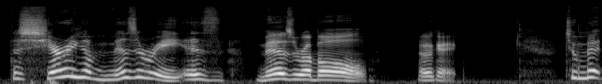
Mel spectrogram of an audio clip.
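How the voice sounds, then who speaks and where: A woman reading a self-help book aloud as its narrator, with deliberate, emphatic phrasing and informal commentary of her own. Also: fairly high pitch, no room sound, studio quality. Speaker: audiobook reader adding personal commentary.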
